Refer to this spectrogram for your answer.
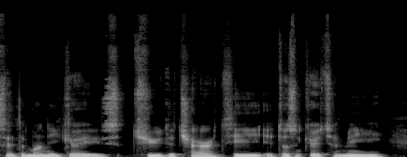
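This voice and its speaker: Soft-spoken and fairly low in pitch, a man with a British accent uses ordinary pitch variation in a dry, close sound with no echo. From UK. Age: 30s. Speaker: streamer. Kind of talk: casual chat. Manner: halting.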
